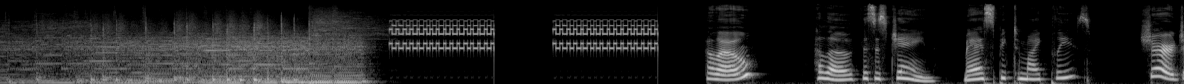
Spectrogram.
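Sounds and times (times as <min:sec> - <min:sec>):
busy musical passage: 0:00.0 - 0:03.9
electronic telephone ringing: 0:03.9 - 0:06.6
speech: 0:07.1 - 0:07.6, 0:08.2 - 0:11.8.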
